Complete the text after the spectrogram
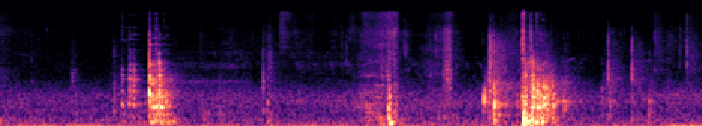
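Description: Meat thumps down on a wooden board.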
